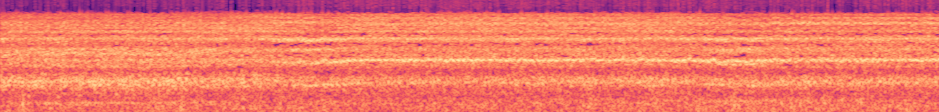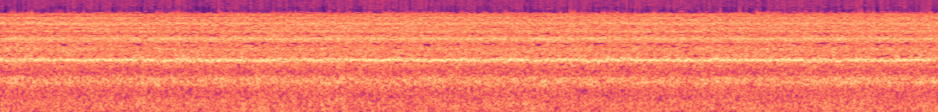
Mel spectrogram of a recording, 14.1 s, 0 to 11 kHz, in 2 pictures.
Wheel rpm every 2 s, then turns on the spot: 210, 220, 230, 230, 230, 230, 230.
none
